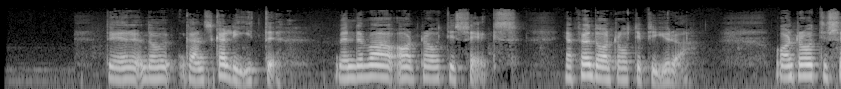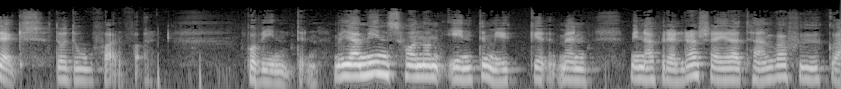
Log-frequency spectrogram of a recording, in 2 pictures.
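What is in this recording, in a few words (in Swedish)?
Dingtuna Västmanland, dialekter; Folkminnen; Svenska sagor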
